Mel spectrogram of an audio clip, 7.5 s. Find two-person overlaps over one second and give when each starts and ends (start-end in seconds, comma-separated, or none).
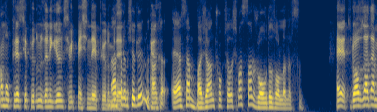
none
